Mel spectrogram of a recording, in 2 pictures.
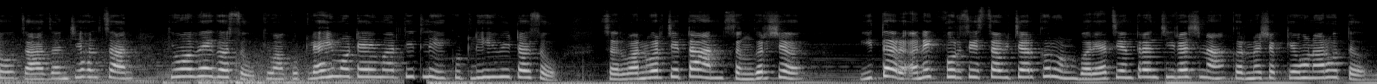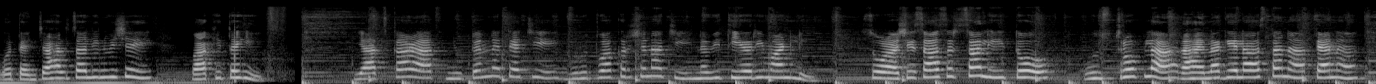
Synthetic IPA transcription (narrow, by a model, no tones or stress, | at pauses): od͡zəɦad͡zaɲt͡ɕiɦəlt͡sal | kĩw̃ʋaʋeɡəsokĩw̃ʋakuʈʰljaɦiːmoʈʰjaemaɾt̪it̪liːkuʈʰliːɦiːʋiːʈəsosəɾʋanʋəɾt͡set̪ansəŋɡʱəɾɕə | it̪əɾənekfoɾsest͡saʋit͡ɕaɾkəɾuːnbəɾjat͡sjənt̪ɾaɲt͡ɕiːɾət͡ɕnakəɾɳəɕəkjəɦoɽ̃aɾɦot̪əːʋət̪jaɲt͡ɕjaɦalt͡saliːnʋiɕəiː | bʱakiːt̪əɦiː | jat͡skaɭat̪njuʈənːət̪jat͡ɕiːɡuɾut̪ʋakəɾɕənat͡ɕiːnəʋiːt̪ʰijəɾiːmaɳɖliː | soɭaɕesaɦsət͡st͡saliːt̪o | ulst̪ʰɾoplaɾaɦajlaɡelaəst̪anat̪janə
